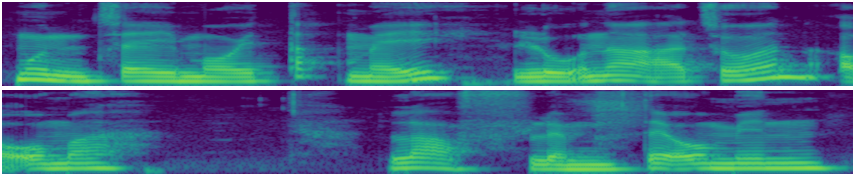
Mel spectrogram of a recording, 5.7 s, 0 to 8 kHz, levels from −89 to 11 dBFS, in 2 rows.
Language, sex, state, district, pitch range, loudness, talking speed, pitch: Mizo, male, Mizoram, Aizawl, 115-140 Hz, -14 LUFS, 160 wpm, 130 Hz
